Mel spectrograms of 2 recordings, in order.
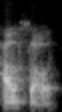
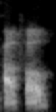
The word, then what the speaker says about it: Khow Suey: Oh, let me get a proper pronunciation. Took some notes down. Oh no, Khow Suey. Yeah, Khow Suey or Okay. Khow Suey.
